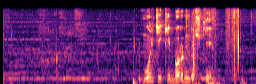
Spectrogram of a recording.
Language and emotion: Russian, neutral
